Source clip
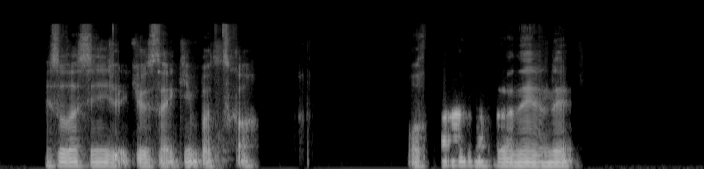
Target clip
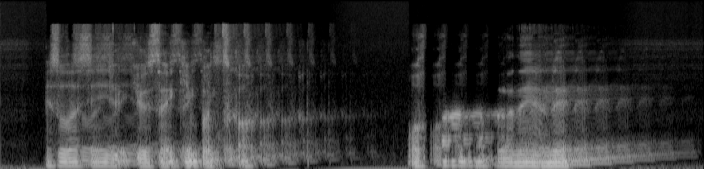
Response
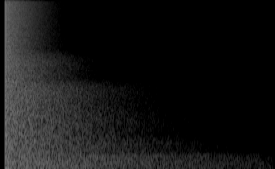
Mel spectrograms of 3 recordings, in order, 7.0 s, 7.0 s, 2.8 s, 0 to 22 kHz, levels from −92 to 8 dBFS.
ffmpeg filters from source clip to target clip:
-filter_complex "[0:a]highshelf=f=6.4k:g=11.5,acrossover=split=280[a][b];[b]alimiter=limit=-22dB:level=0:latency=1:release=13[c];[a][c]amix=inputs=2:normalize=0,acompressor=mode=upward:threshold=-41dB:ratio=2.5,tremolo=f=0.51:d=0.44,asplit=7[d][e][f][g][h][i][j];[e]adelay=214,afreqshift=37,volume=-11dB[k];[f]adelay=428,afreqshift=74,volume=-16.7dB[l];[g]adelay=642,afreqshift=111,volume=-22.4dB[m];[h]adelay=856,afreqshift=148,volume=-28dB[n];[i]adelay=1070,afreqshift=185,volume=-33.7dB[o];[j]adelay=1284,afreqshift=222,volume=-39.4dB[p];[d][k][l][m][n][o][p]amix=inputs=7:normalize=0,volume=4dB"

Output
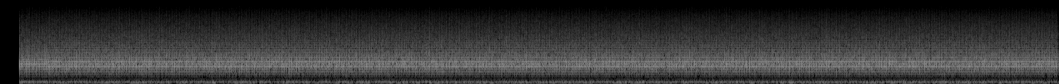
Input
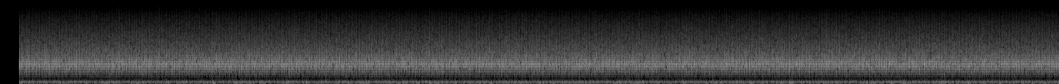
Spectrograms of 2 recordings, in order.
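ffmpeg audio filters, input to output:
-af "highpass=62,aecho=1:1:288:0.335"

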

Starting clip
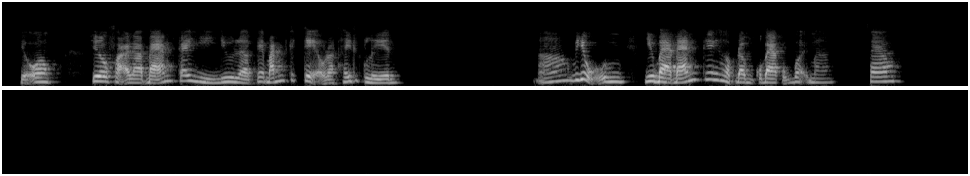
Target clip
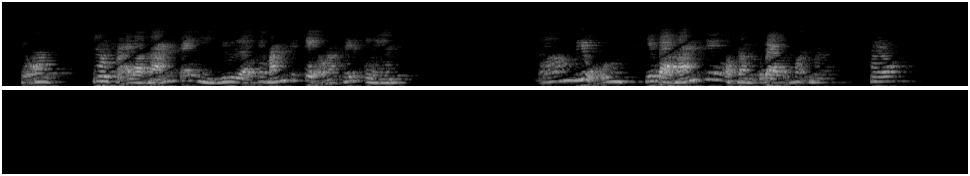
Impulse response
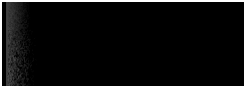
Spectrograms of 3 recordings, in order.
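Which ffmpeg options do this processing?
-filter_complex "[0:a]aeval=exprs='0.398*(cos(1*acos(clip(val(0)/0.398,-1,1)))-cos(1*PI/2))+0.158*(cos(2*acos(clip(val(0)/0.398,-1,1)))-cos(2*PI/2))+0.0178*(cos(4*acos(clip(val(0)/0.398,-1,1)))-cos(4*PI/2))':c=same[a];[1:a]atrim=start_sample=2205,asetrate=83790,aresample=44100[b];[a][b]afir=irnorm=-1:irlink=0,asplit=2[c][d];[d]afreqshift=1.7[e];[c][e]amix=inputs=2:normalize=1"

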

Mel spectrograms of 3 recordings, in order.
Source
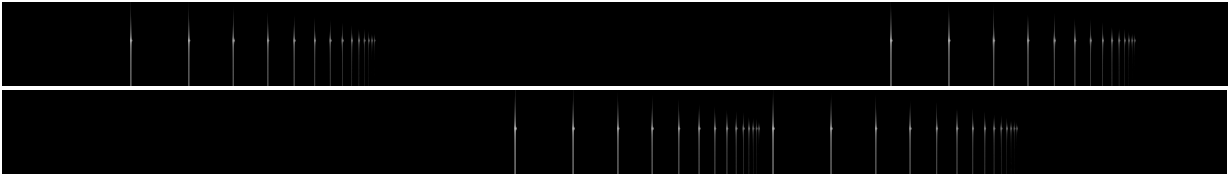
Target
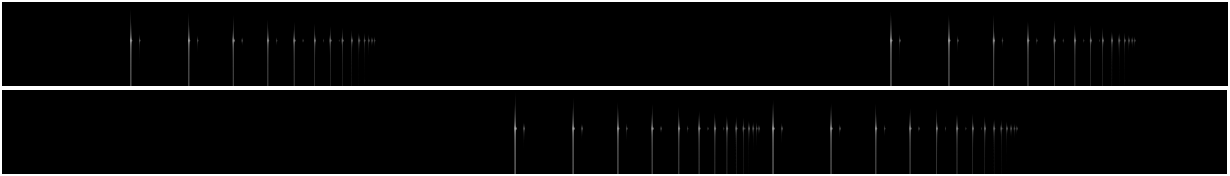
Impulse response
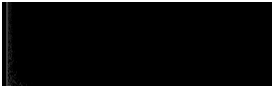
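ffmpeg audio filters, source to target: -filter_complex "[0:a]asplit=2[a][b];[b]adelay=87.46,volume=-24dB,highshelf=f=4k:g=-1.97[c];[a][c]amix=inputs=2:normalize=0,volume=-5.5dB"

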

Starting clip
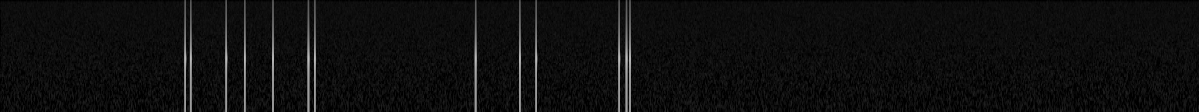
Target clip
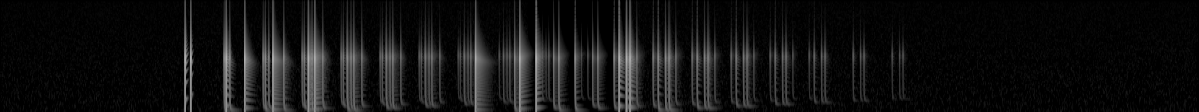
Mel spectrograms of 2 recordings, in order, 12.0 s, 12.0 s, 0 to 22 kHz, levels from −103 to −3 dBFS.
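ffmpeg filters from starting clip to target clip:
-filter_complex "[0:a]asettb=1/sr,asplit=3[a][b][c];[a]atrim=end=5.274[d];[b]atrim=start=5.27:end=6.24,asetpts=PTS-STARTPTS,afade=t=in:d=0.004:c=qsin,afade=t=out:st=0.966:d=0.004:c=qsin,acrusher=bits=6:dc=4:mix=0:aa=0.000001[e];[c]atrim=start=6.236[f];[d][e]acrossfade=d=0.004:c1=hsin:c2=qsin[g];[g][f]acrossfade=d=0.004:c1=qsin:c2=hsin,flanger=delay=0.6:depth=7.3:regen=-83:speed=0.51:shape=triangular,asplit=8[h][i][j][k][l][m][n][o];[i]adelay=390,afreqshift=51,volume=-15.5dB[p];[j]adelay=780,afreqshift=102,volume=-19.2dB[q];[k]adelay=1170,afreqshift=153,volume=-23dB[r];[l]adelay=1560,afreqshift=204,volume=-26.7dB[s];[m]adelay=1950,afreqshift=255,volume=-30.5dB[t];[n]adelay=2340,afreqshift=306,volume=-34.2dB[u];[o]adelay=2730,afreqshift=357,volume=-38dB[v];[h][p][q][r][s][t][u][v]amix=inputs=8:normalize=0"

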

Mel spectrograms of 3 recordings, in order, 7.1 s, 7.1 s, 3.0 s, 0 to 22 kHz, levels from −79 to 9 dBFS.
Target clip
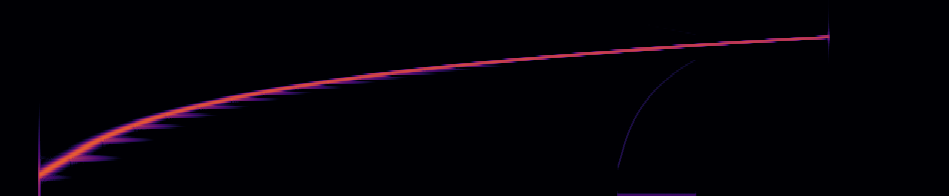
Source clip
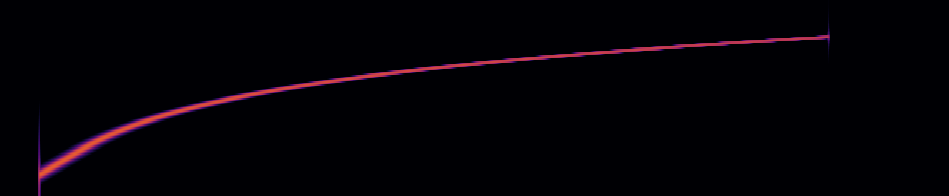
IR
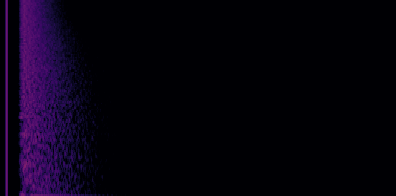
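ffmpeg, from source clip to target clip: -filter_complex "[0:a]bandreject=f=389.7:t=h:w=4,bandreject=f=779.4:t=h:w=4,bandreject=f=1.1691k:t=h:w=4,bandreject=f=1.5588k:t=h:w=4,bandreject=f=1.9485k:t=h:w=4,bandreject=f=2.3382k:t=h:w=4,bandreject=f=2.7279k:t=h:w=4,bandreject=f=3.1176k:t=h:w=4,bandreject=f=3.5073k:t=h:w=4,bandreject=f=3.897k:t=h:w=4,bandreject=f=4.2867k:t=h:w=4,bandreject=f=4.6764k:t=h:w=4,bandreject=f=5.0661k:t=h:w=4,bandreject=f=5.4558k:t=h:w=4,asettb=1/sr,asplit=3[a][b][c];[a]atrim=end=4.634[d];[b]atrim=start=4.63:end=5.22,asetpts=PTS-STARTPTS,afade=t=in:d=0.004:c=qsin,afade=t=out:st=0.586:d=0.004:c=qsin,aeval=exprs='0.0531*(cos(1*acos(clip(val(0)/0.0531,-1,1)))-cos(1*PI/2))+0.000596*(cos(6*acos(clip(val(0)/0.0531,-1,1)))-cos(6*PI/2))':c=same[e];[c]atrim=start=5.216[f];[d][e]acrossfade=d=0.004:c1=hsin:c2=qsin[g];[g][f]acrossfade=d=0.004:c1=qsin:c2=hsin"

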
